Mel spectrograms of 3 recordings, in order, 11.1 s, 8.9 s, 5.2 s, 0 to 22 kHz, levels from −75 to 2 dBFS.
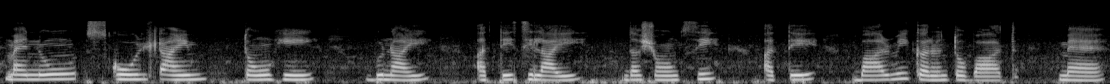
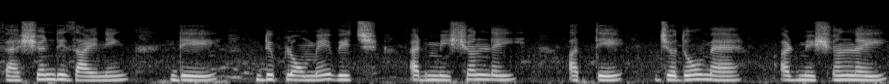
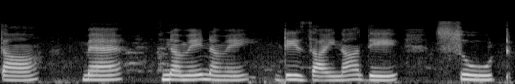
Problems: none marked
